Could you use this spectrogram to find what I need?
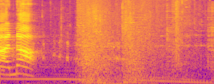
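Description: A car crashes with a thud.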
